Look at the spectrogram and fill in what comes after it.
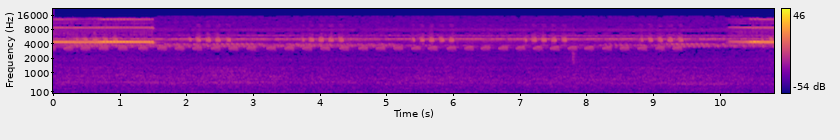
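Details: Nature sound of insects: a loud high steady trill fades after a second and a half to quieter rhythmic chirps grouped in bursts of three to five, then the strong trill returns near the end.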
